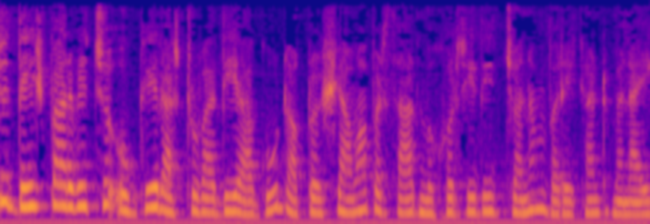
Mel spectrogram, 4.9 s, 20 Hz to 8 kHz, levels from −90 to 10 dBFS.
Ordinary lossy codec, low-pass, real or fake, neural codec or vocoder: none; 7.2 kHz; real; none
